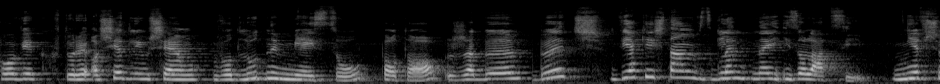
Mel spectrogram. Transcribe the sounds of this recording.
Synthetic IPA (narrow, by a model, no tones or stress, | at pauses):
wɔvʲjɛkːt̪uɾɘʔɔɕɛd̪lʲiwɕɛvɔd̪lud̪nɘmːʲejst̪supɔt̪ɔʐɛbɘbɘt͡ɕvjakʲejɕt̪amvzɡlɛnd̪nɛjʔizɔlat̪sʲjḭ | ɲɛfʂ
